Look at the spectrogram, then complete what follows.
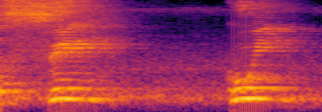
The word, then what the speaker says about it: circuito: Então você diz circuito. Veja que o U é pronunciado mais forte e o I quase que não aparece.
